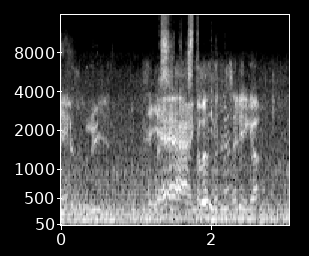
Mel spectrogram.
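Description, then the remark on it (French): Steady low engine rumble and road noise from a moving pickup truck fills the background while someone talks over it. “Salut, on entend beaucoup ta voiture, fait que faut que tu parles plus fort.”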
